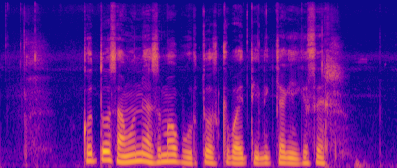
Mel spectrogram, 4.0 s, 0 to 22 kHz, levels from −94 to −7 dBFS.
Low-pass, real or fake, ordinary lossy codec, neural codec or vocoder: none; real; none; none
